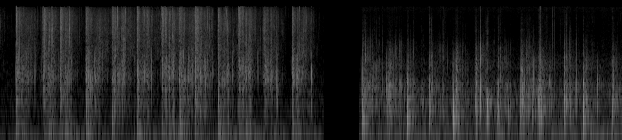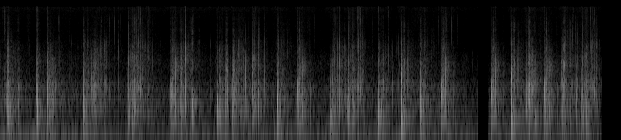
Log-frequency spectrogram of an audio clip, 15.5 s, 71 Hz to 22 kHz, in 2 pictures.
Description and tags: Running foley performance 1
dead-season, fast, foley, reverberant, run, shoe, walk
